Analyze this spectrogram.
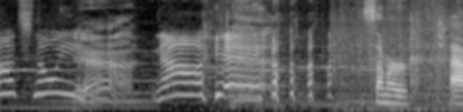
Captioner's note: chuckles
